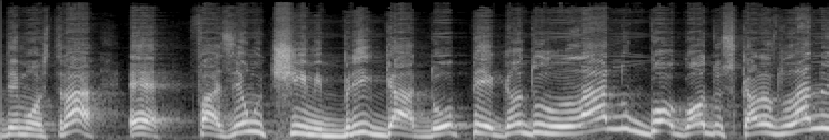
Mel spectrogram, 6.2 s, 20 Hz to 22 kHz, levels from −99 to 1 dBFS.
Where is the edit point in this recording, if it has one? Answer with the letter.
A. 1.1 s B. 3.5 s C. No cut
C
